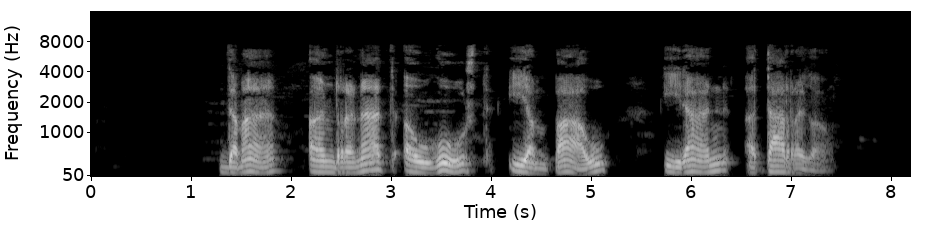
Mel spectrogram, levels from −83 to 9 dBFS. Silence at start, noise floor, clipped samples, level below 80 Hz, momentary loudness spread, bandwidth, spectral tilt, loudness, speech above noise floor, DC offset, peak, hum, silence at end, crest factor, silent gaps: 1.3 s; -62 dBFS; under 0.1%; -62 dBFS; 13 LU; 7.8 kHz; -5.5 dB/octave; -19 LUFS; 43 dB; under 0.1%; -2 dBFS; none; 0.85 s; 18 dB; none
